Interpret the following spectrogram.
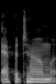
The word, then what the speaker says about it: epitome: review goes as this this movie is the epitome of great animation and storytelling it's short EP what what let let him read let him read wait is that not how you pronounce it it's epitome oh EP oh god I've embarrassed myself in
